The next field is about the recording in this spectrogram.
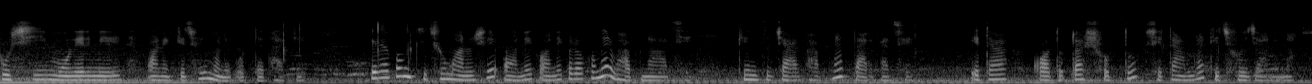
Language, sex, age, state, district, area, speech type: Bengali, female, 18-30, West Bengal, Birbhum, urban, spontaneous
